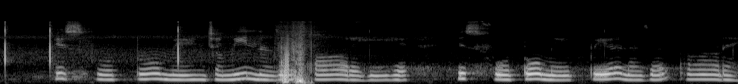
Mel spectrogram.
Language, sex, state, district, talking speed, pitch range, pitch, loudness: Hindi, female, Madhya Pradesh, Umaria, 120 wpm, 215-245 Hz, 225 Hz, -22 LUFS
